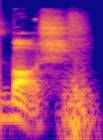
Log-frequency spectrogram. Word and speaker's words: Bosch: we have Bosch and there is no difference between the German and English pronunciation it is Bosch the name Bosch comes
